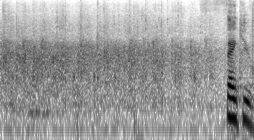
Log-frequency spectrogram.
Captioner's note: applause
